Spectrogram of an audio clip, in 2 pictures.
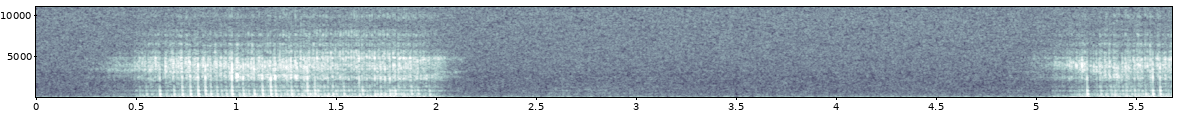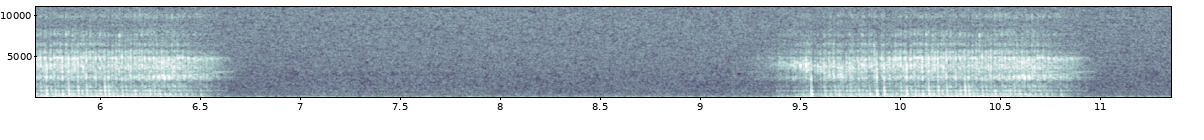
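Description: Three deep, rumbling snores on the in-breath, roughly one every four seconds, with quiet pauses between.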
